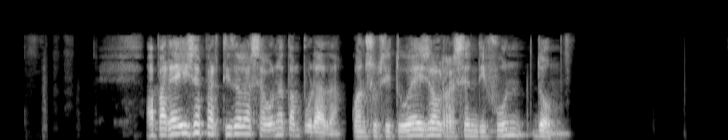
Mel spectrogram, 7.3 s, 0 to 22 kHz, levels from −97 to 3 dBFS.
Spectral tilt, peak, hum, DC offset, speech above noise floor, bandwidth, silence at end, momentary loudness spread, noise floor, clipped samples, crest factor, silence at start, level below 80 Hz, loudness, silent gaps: -3 dB/octave; -2 dBFS; none; under 0.1%; 25 dB; 8.2 kHz; 1.6 s; 9 LU; -42 dBFS; under 0.1%; 18 dB; 1.2 s; -62 dBFS; -17 LUFS; 3.46-3.52 s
